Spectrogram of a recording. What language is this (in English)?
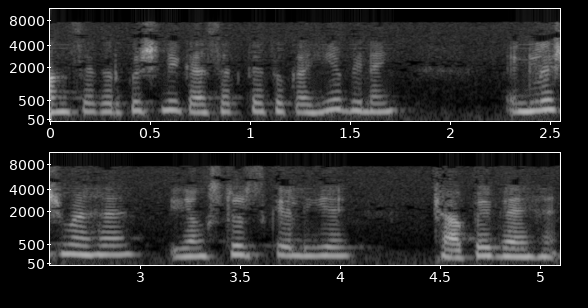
Urdu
